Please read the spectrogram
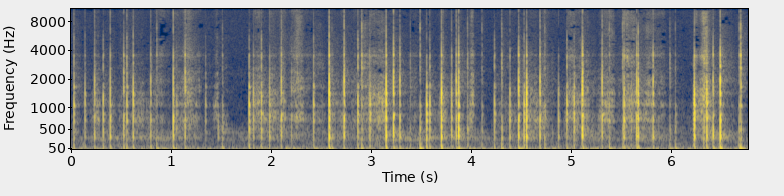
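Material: Cardboard.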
